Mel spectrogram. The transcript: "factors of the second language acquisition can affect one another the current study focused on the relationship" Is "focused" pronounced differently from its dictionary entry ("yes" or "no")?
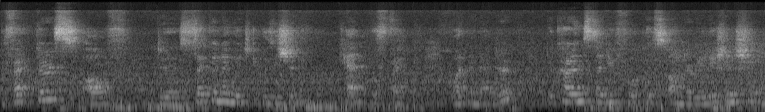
yes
